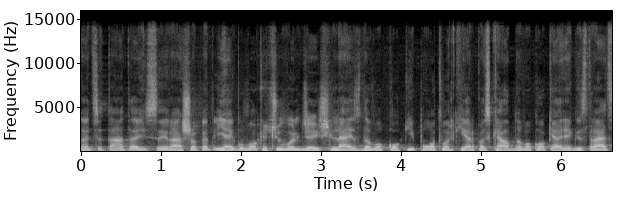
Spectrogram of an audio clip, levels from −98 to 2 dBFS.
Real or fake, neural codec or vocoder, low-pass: fake; codec, 44.1 kHz, 7.8 kbps, Pupu-Codec; 14.4 kHz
